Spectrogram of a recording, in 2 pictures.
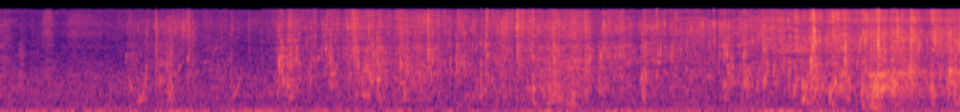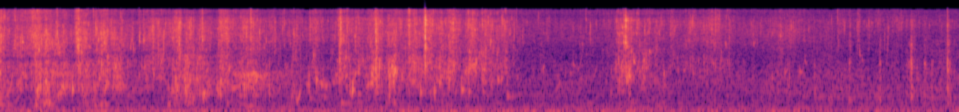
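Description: Irregular splashing and sloshing of water as a hooked rainbow trout is brought in to the bank, loudest about halfway through.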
